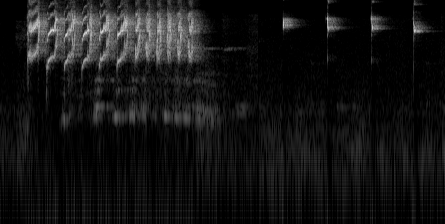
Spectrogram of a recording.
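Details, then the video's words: Lovebird ngekek, meant to trigger long chattering in other lovebirds: a two-second burst of fast, raspy, high chatter, followed by four brief sharp ticks spaced about half a second apart. "SEKALI PUTAR LOVEBRID MANA PUN LANGSUNG NGEKEK PANJANG"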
